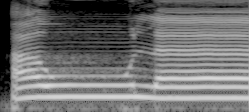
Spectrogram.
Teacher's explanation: La di sini ada mad tabi'i karena ada alif yang sebelumnya didahului huruf berbaris fathah. Maka cara membunyikannya dipanjangkan lamnya 2 harokat.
